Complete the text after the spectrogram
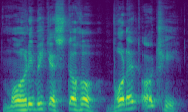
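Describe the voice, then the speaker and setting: An older man voicing a bold, cheeky young soldier in a read-aloud fairy tale, brash and lively. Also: medium pitch, husky.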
